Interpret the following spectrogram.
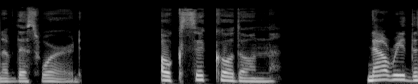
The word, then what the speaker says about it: oxycodone: ox ycodone Stress co and keep done clear.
